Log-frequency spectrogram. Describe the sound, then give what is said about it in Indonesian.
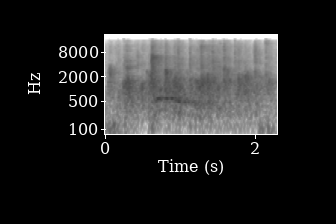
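Audience applause welcoming a guest: a brief, dense, steady patter of many hands clapping at once, loud and unbroken. “Tepuk tangan teman-teman Kiai Kanjeng semua.”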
